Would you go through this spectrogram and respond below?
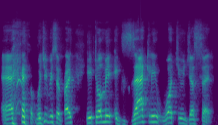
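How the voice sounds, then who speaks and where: A man's voice: fairly high pitch, lively intonation, unhurried, a bit bright, breathy edge. A man from India interviewing a guest, speaking conversationally with many hesitations and fillers and the odd chuckle.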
